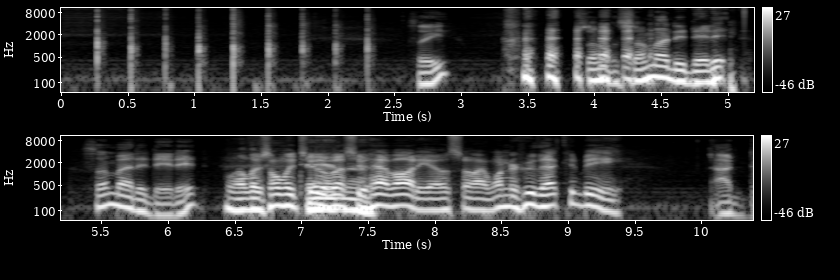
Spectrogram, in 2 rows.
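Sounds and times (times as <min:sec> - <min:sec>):
hands clapping: 0:00.2 - 0:02.5
speech: 0:02.6 - 0:10.3
laughter: 0:03.3 - 0:05.1.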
